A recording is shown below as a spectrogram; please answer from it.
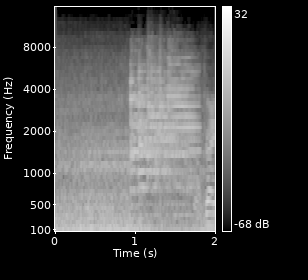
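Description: Massey Ferguson tractor engine running steadily while out stone picking. About a second in, a loud, high, steady tone with overtones sounds for just under a second and then stops.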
